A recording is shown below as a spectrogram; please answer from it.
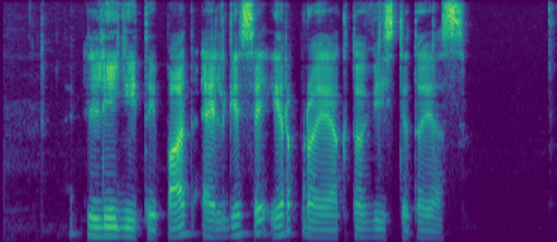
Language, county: Lithuanian, Vilnius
